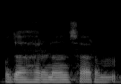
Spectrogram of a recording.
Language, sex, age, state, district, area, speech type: Sanskrit, male, 18-30, Kerala, Kasaragod, rural, spontaneous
